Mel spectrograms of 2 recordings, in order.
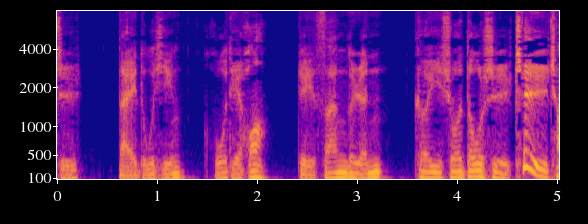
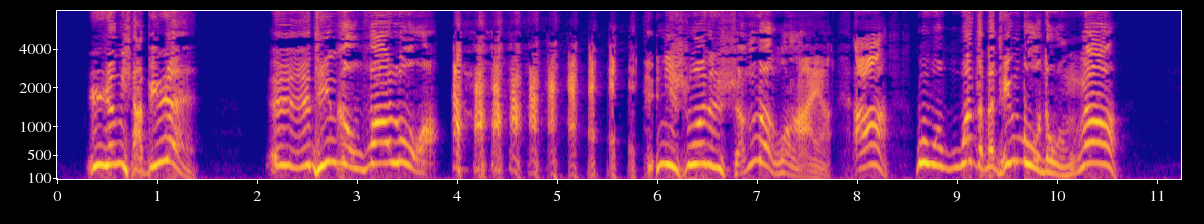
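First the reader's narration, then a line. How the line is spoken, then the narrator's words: Loud laughter. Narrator (Chinese): 胡铁花仰天大笑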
